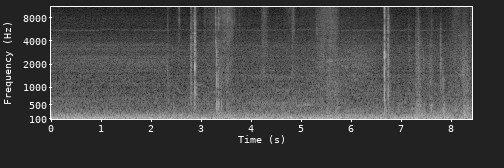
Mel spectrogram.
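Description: Steady low hum with a few scattered light clicks and taps, spaced irregularly through the span.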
